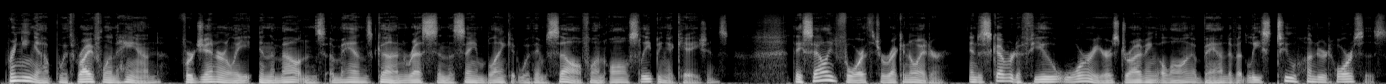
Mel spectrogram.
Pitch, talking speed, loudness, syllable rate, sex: 100 Hz, 185 wpm, -19 LUFS, 5.3 syllables/s, male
